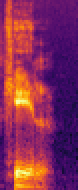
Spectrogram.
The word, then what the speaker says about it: coill: Well, he said then, C-O-I-L-L, which means a wood, is pronounced the same as kill.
